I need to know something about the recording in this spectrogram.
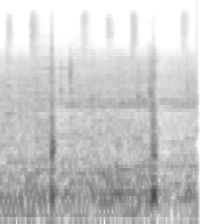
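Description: Two sharp plastic knocks, about half a second and a second and a half in, as a blender's blade assembly and jar are handled, the second one louder. Under them runs a steady low hum.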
